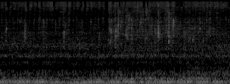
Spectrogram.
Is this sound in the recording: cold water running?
yes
